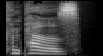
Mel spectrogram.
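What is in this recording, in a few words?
"compels", American English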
